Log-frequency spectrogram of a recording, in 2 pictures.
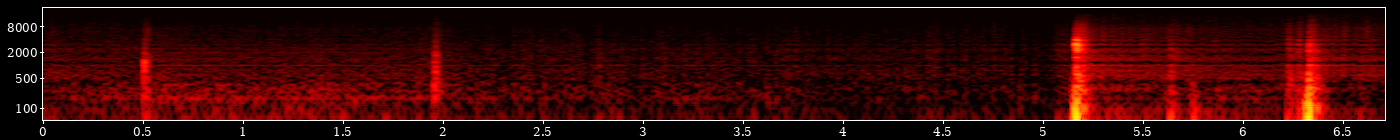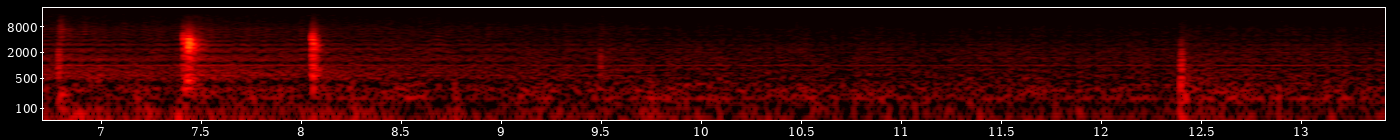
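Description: A game piece clacks down onto a wooden board.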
